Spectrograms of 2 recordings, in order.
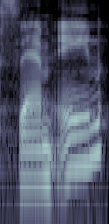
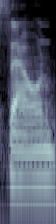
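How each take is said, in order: First: The word is pronounced the way it is spelled. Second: The word is not pronounced as it is spelled. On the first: The speaker calls it wrong. "it looks like Samhain" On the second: The speaker calls it right. "the real pronunciation is Samhain"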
